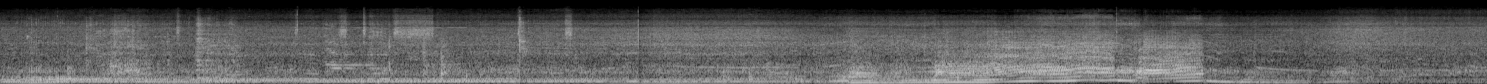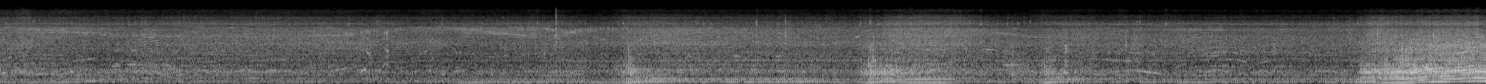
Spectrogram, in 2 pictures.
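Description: Tyres crunch and scrape over rocks and dirt.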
